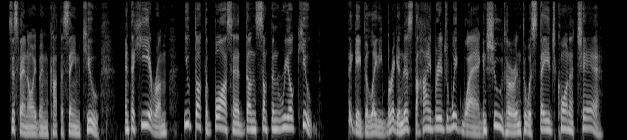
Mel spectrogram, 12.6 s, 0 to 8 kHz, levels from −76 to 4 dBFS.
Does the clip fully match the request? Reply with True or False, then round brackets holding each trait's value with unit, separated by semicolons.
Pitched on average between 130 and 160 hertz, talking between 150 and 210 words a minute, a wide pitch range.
True (140 Hz; 180 wpm; 7.8 semitones)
